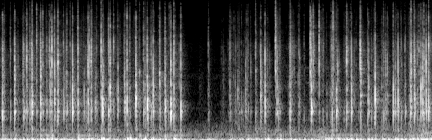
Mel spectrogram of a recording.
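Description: Fingertips of both hands type rapidly on a compact white and blue plastic wireless keyboard with round hexagonal honeycomb membrane keycaps and a hollow body, resting on a carpeted surface. Dense, short, bright plastic clacks over a low hollow thump follow one another quickly, with a brief pause near the middle before the typing resumes.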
